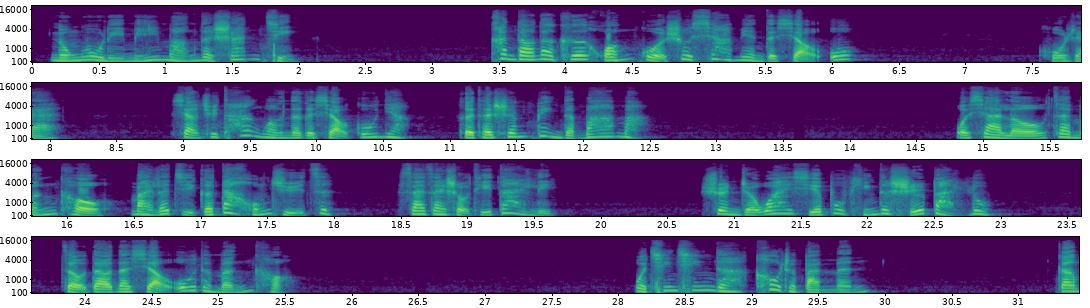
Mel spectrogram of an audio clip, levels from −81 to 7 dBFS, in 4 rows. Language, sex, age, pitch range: Chinese, female, 50-69, 180-240 Hz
